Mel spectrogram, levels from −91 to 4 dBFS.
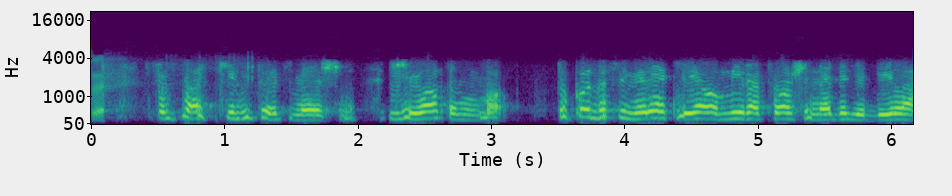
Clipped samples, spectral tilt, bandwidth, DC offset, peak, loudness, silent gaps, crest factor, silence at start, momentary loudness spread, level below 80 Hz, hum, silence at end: under 0.1%; -8 dB/octave; 4.4 kHz; under 0.1%; -6 dBFS; -17 LUFS; none; 10 dB; 0 s; 11 LU; -66 dBFS; none; 0 s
